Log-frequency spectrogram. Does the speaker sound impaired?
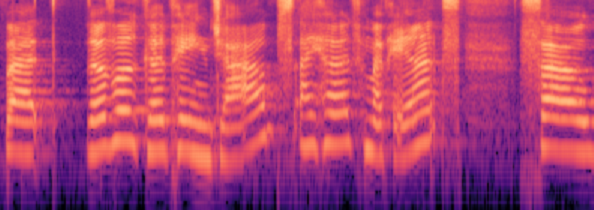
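Yes: Down syndrome; congenital, extra chromosome, low muscle tone, could not speak or walk early in childhood, constant therapies; ongoing speech class, attended since childhood; speaking among more difficult things, way of talking might seem weird.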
